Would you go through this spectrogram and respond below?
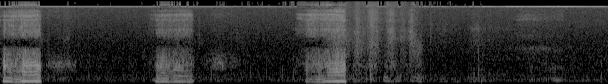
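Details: Short-snouted animal sleeping soundly, snoring heavily: loud rattling snores about every three seconds with quieter breathing between.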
